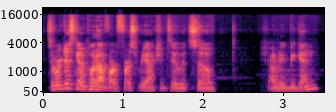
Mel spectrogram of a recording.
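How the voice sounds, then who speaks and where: A young man hosting a casual reaction video in an excitable, chatty manner. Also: on the low side, fairly quick. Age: young adult. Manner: excitable, breaks into mimicked voices and shouts. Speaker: host, amateur voice actor.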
